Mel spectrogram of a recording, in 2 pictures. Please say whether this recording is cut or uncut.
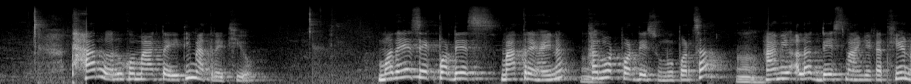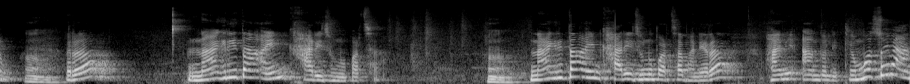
uncut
